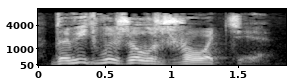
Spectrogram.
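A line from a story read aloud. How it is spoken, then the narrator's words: Woman's shout. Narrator (Russian): Женщина крикнула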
